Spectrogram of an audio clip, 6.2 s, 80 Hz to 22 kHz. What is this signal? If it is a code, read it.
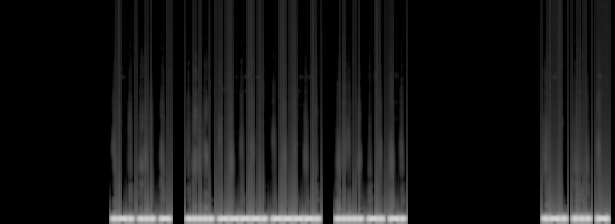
Morse code, heard as a keyed tone, about 38 wpm, 700 Hz. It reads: RST 599 5NN RST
